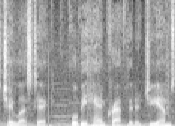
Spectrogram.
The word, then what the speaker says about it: Celestiq: pack powering a two motor AWD system.the Celeste pronounce j less tick will be handcrafted at GM's Global Technical Center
